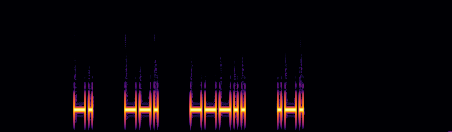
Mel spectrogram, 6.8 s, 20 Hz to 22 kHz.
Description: Morse code, heard as a keyed tone, about 22 wpm, spaced as for 13 wpm, 700 Hz. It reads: NG8R
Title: USA Call Signs - 4 Characters - 3x Character Spacing - 22wpm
